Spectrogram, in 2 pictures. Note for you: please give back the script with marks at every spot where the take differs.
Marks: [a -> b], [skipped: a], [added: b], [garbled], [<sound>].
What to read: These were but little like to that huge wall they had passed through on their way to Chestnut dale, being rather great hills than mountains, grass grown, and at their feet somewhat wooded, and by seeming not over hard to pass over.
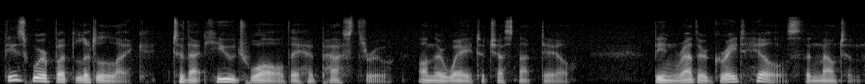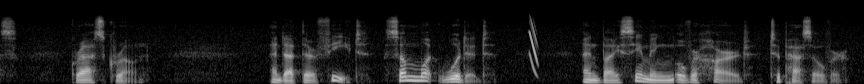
These were but little like to that huge wall they had passed through on their way to Chestnut dale, being rather great hills than mountains, grass grown, and at their feet somewhat wooded, [chirp] and by seeming [skipped: not] over hard to pass over.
